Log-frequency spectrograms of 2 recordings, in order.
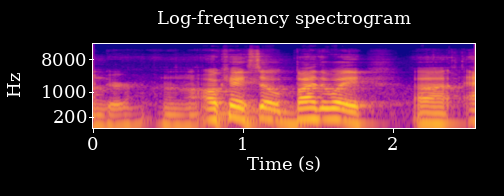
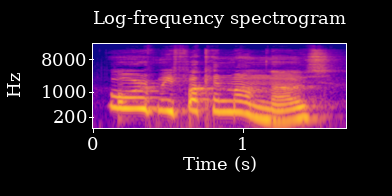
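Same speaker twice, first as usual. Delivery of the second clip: much higher, exaggerated British accent; mock British accent; 11 semitones higher than usual. Escalates the mock British version.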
